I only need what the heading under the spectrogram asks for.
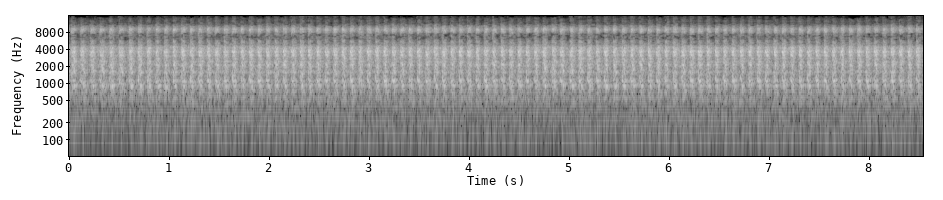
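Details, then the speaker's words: Honda CBR600 F4i fuel-injected, non-runner crash-damaged seven or eight years ago, after injector cleaning with fresh fuel; quick even starter cranking, about four beats a second, no catch at all; crank no start, fuel pump suspected, possibly in tank, not heard priming. "um i need to find out what the fuel pump system is on this um it's possibly in the tank i don't hear it prime or anything"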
